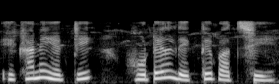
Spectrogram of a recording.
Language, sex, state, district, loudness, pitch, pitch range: Bengali, female, West Bengal, Cooch Behar, -13 LUFS, 235 Hz, 215-270 Hz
